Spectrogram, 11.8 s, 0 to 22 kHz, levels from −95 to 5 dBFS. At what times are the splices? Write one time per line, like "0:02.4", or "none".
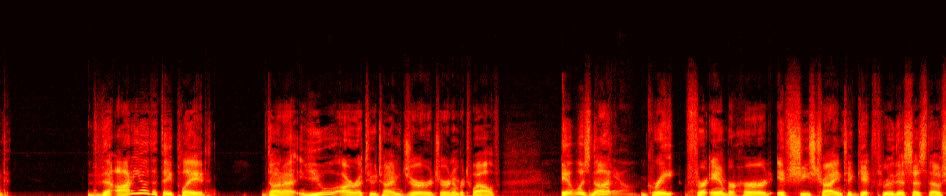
none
